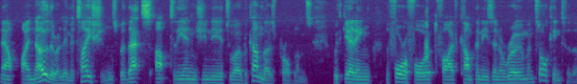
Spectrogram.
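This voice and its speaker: Speaking at a fairly quick pace with hardly any pauses, a man with an English accent keeps a medium pitch. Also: ordinary pitch variation, big swings in loudness. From England. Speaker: electronics engineer and industry consultant. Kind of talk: casual chat.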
